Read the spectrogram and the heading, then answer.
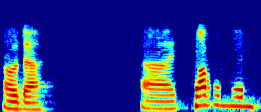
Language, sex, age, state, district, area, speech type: Kannada, male, 18-30, Karnataka, Uttara Kannada, rural, conversation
